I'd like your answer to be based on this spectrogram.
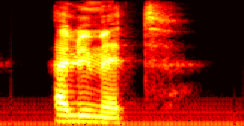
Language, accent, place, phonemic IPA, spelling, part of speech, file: French, France, Lyon, /a.ly.mɛt/, allumettes, noun, LL-Q150 (fra)-allumettes.wav
- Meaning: plural of allumette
